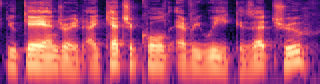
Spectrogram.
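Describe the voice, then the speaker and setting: With a lowish voice and moderate pace, a man runs a live online English lesson. He patiently goes through viewers' answers, reading them out and correcting them with repeated example phrases.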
